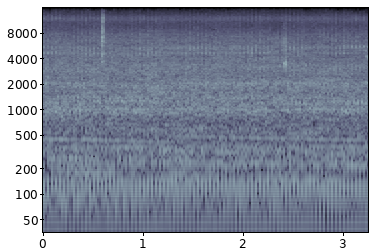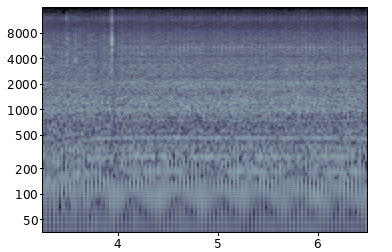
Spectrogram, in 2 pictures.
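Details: Briggs and Stratton–powered Craftsman DLT3000 riding mower under mowing load on test drive: steady even single-cylinder thump, smooth deck whir, no misses or knocks; engine and blades healthy.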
